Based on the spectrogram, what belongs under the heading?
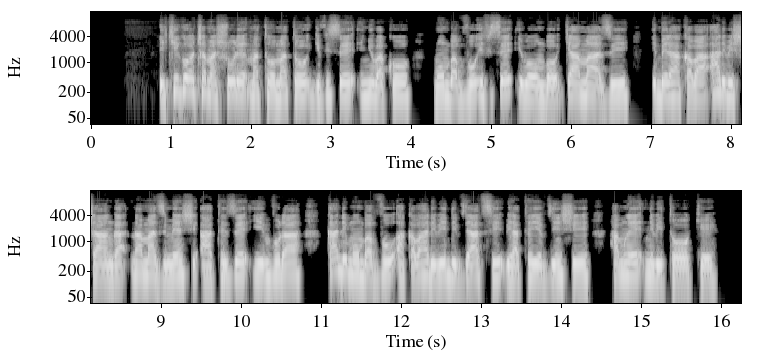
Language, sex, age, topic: Rundi, male, 36-49, education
